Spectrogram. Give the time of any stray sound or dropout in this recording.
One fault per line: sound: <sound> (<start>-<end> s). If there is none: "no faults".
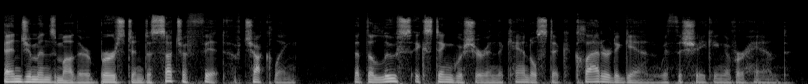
no faults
